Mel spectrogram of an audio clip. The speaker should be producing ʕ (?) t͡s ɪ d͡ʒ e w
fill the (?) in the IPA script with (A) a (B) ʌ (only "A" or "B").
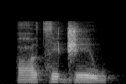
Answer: B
